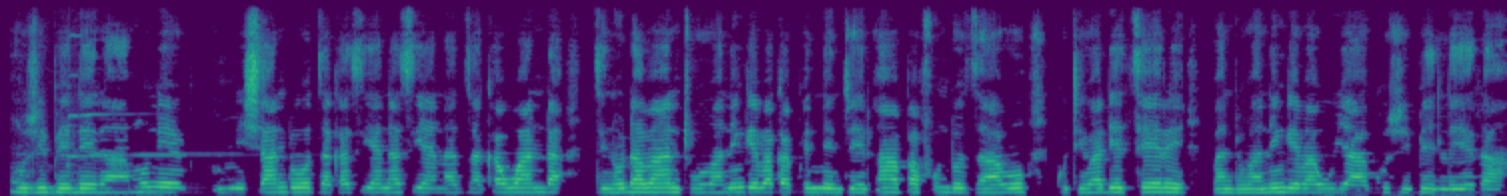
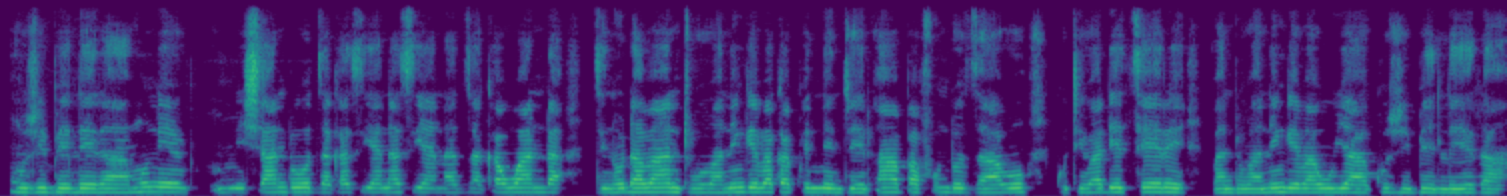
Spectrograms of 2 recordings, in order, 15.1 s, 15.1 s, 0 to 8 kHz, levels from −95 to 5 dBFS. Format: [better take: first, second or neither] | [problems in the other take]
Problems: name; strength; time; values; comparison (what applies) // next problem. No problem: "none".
second | noise reduction (classical method spectral subtraction)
